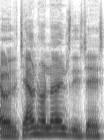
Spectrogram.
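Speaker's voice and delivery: put-on complaining old-timer, old man voice. Joking about sounding like an old guy complaining: mock old guy voice. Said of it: "I know I sound like an old guy".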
